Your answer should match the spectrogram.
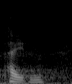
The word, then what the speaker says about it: Paton: John G. Patton, P-A-T-O-N. Some people pronounce it Patton.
